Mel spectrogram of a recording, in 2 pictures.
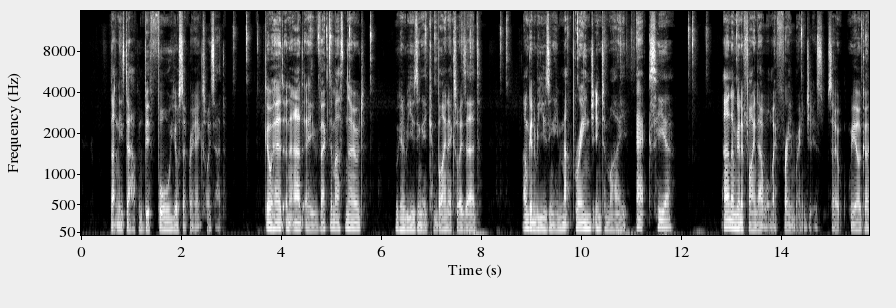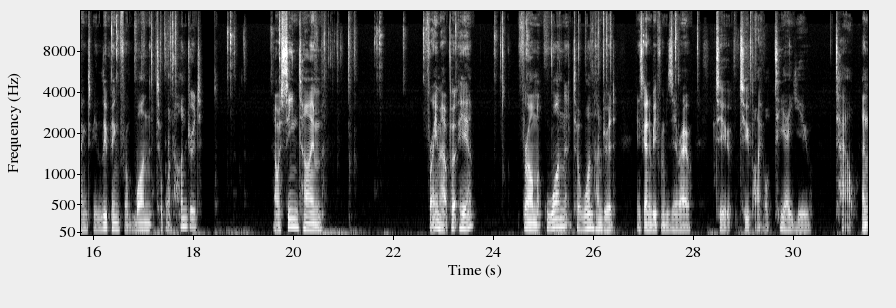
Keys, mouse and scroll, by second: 2.9 click, 5.2 click, 5.8 middle click, 6.1-6.7 scroll up 5, 6.7 click, 8.7 middle click, 9.5 click, 12.3 click, 14.2-15.5 drag, 16.2-17.3 drag, 17.3 KP_0, 19.2 middle click, 19.4 click, 22.0 click, 23.1 click, 24.4-25.9 drag, 25.9 KP_0, 27.4-30.3 drag, 30.3-31.5 middle drag.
